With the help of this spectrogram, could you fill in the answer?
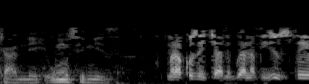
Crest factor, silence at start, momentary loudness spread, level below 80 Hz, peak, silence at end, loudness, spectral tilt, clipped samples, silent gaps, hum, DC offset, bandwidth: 18 dB; 0 s; 12 LU; -56 dBFS; -12 dBFS; 0 s; -28 LUFS; -8.5 dB/octave; under 0.1%; none; none; under 0.1%; 5.8 kHz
